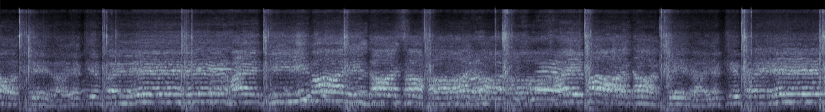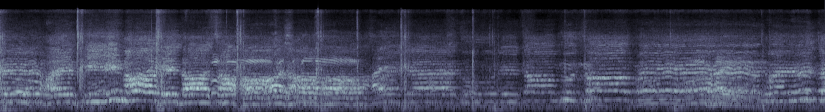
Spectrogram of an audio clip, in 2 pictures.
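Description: Group of men chanting a noha together in a steady rhythm, over a regular beat of open-hand slaps on bare chests (matam), about one and a half slaps a second.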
